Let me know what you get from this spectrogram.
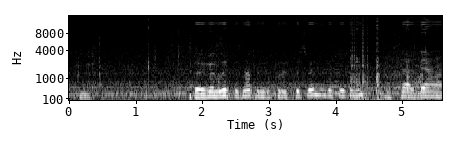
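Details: A relocated honey bee swarm, its low background hum broken by individual bees zooming past in quick, wavering buzzes that rise and fall in pitch.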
